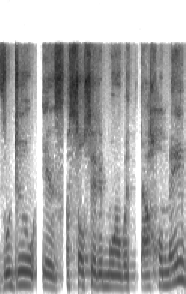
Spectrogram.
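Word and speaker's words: Vodou: is voodoo. People would typically pronounce the term voodoo. A lot of practitioners of this tradition prefer the pronunciation voodoo to separate it from the way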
